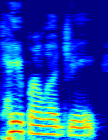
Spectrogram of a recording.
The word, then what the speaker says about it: Taperlogy: I'm saying it just how it's spelled, Taperlogy.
